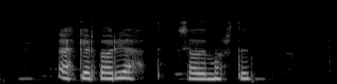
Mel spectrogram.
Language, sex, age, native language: Icelandic, female, 15, Icelandic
